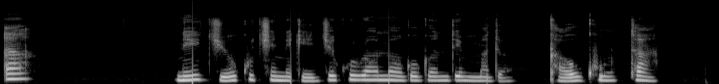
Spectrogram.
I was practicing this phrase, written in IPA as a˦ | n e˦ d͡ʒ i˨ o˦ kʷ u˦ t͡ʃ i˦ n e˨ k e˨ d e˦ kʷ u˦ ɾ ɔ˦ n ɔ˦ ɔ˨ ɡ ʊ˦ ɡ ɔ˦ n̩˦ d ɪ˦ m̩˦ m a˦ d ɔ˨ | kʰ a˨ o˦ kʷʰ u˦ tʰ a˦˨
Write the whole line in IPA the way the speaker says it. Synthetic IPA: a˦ | n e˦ d͡ʒ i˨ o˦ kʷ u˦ t͡ʃ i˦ n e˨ k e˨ d͡ʒ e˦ kʷ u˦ ɾ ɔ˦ n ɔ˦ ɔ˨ ɡ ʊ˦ ɡ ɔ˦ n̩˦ d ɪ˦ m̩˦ m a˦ d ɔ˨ | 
